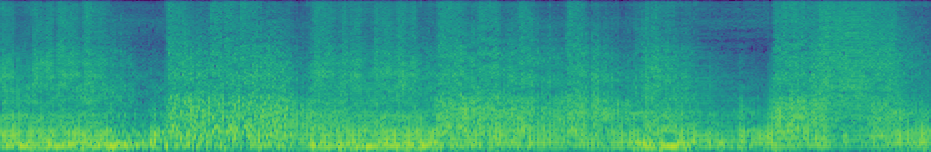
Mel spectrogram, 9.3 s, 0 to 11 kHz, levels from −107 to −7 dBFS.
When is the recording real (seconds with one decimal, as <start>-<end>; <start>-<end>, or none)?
1.1-2.9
